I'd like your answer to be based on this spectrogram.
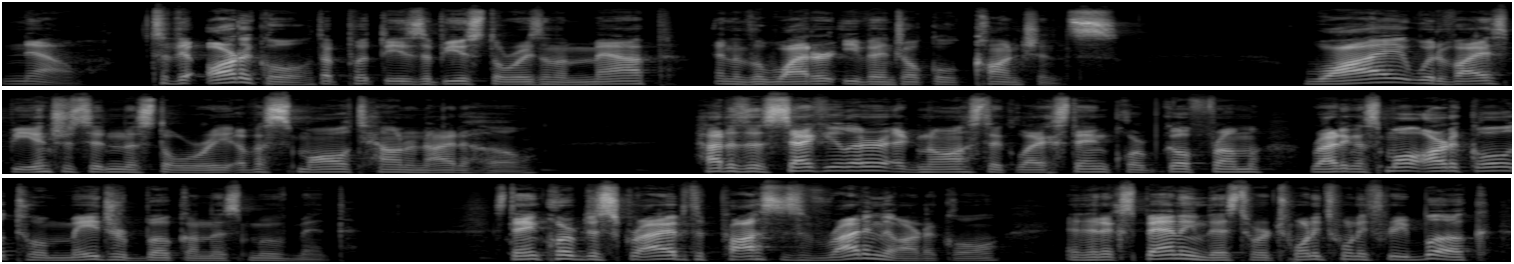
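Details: Adult male narrator; ordinary speech.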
